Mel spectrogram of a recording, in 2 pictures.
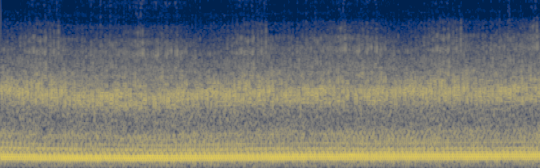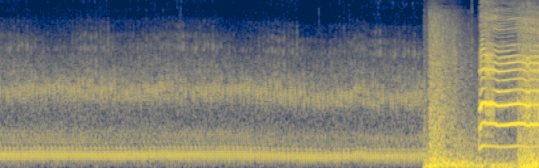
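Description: A small propeller plane engine drones steadily.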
